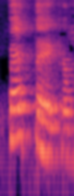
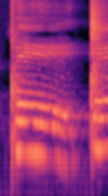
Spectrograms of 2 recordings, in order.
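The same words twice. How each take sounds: First: Said in the usual way. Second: "peteca" split as pe-te-ca, one clap each; syllables split. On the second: Shown as a demonstration. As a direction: clap out "peteca" in three beats. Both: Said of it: "Eu bati a mão três vezes".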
